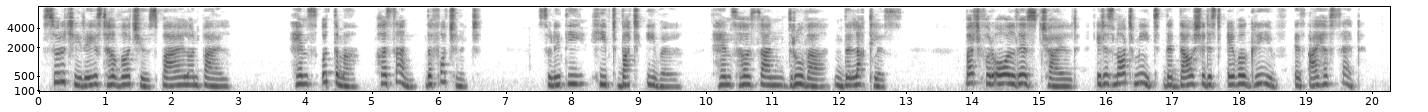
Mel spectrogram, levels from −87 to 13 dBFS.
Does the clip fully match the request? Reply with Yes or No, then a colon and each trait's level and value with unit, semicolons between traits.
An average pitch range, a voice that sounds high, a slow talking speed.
Yes: average, 3.4 semitones; high, 245 Hz; slow, 120 wpm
